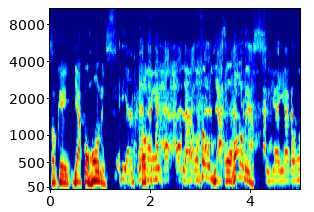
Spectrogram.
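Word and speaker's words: Jakučionis: David, pronunciation one more time, last name? Yakuchonis. Okay, Yacojones.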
